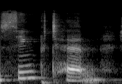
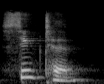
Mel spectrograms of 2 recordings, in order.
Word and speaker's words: symptom: 我们来看两个单词，一个叫做 symptom, 这个单词在读的时候这个 P 不发音，不是念成 symptom, 是念成 symptom, symptom。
